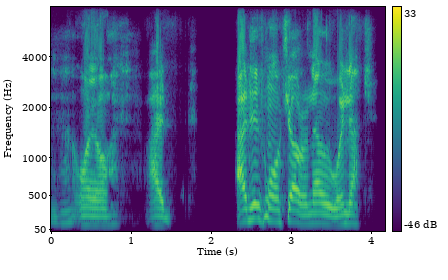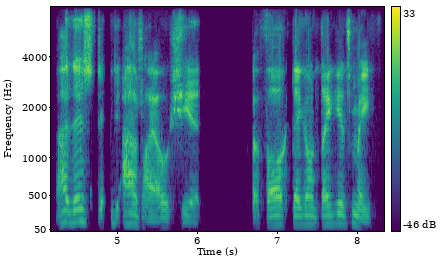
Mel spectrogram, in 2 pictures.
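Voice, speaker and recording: The delivery is fairly slow, with long, frequent pauses and very wide pitch swings in an American accent. The sound is dry and close, with no echo. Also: man, medium pitch for a man. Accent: strong Southern accent, toned down a little. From East Texas. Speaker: career police officer. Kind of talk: casual panel chat.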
